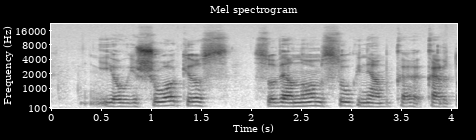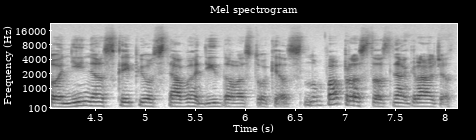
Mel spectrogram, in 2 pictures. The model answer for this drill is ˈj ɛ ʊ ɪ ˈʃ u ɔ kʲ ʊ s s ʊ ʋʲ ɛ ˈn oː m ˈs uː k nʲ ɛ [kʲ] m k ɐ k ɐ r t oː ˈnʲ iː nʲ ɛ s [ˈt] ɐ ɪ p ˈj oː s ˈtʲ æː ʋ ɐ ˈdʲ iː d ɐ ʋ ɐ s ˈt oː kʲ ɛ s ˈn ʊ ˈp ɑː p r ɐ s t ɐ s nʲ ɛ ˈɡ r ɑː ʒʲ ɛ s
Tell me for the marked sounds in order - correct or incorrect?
incorrect: none, incorrect: k

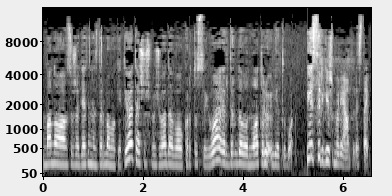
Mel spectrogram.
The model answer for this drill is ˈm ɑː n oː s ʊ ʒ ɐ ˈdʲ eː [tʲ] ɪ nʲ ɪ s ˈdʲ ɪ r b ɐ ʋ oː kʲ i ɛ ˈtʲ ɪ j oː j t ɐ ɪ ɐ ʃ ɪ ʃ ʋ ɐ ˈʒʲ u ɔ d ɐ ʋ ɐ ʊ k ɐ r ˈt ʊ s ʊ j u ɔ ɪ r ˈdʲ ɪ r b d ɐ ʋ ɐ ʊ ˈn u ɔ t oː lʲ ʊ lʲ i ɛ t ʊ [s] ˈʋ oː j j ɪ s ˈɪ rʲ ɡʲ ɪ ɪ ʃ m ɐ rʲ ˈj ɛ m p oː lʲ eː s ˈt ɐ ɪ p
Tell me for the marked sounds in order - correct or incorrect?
correct, incorrect: none

